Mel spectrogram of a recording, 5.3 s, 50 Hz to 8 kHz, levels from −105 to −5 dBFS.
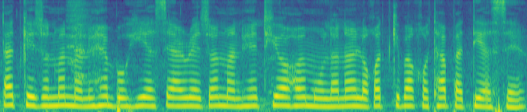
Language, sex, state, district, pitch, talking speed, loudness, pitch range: Assamese, female, Assam, Kamrup Metropolitan, 220 Hz, 180 wpm, -13 LUFS, 215-230 Hz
